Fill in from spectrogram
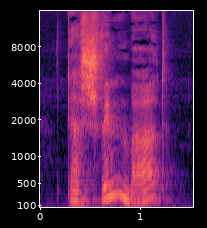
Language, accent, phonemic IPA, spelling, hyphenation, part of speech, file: German, Austria, /ˈʃvɪmˌbaːt/, Schwimmbad, Schwimm‧bad, noun, De-at-Schwimmbad.ogg
- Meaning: public pool, public swimming pool, baths, swimming bath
